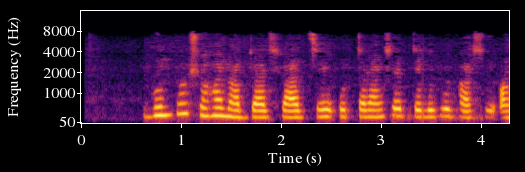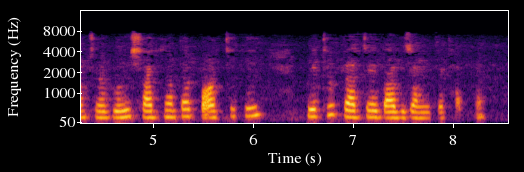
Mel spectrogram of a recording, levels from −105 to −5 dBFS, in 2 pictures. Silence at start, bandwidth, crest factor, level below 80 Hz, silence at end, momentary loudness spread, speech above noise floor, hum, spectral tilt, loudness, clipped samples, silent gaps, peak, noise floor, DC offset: 0.65 s; 7.8 kHz; 16 dB; -64 dBFS; 0.25 s; 10 LU; 47 dB; none; -7 dB/octave; -18 LUFS; under 0.1%; none; -2 dBFS; -65 dBFS; under 0.1%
